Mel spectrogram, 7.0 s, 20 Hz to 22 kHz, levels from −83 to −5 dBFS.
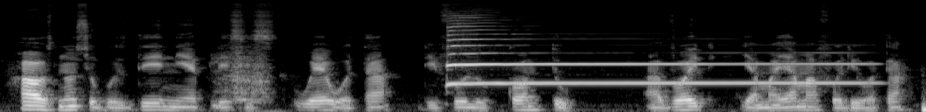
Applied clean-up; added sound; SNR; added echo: none; Wind instrument, woodwind instrument; 0 dB; none.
